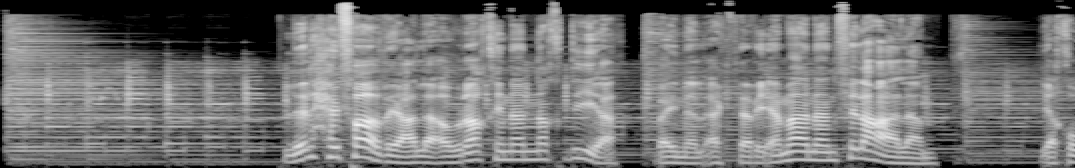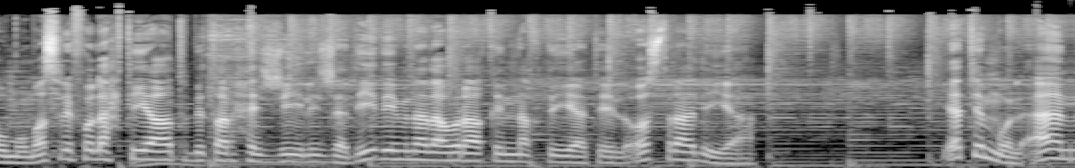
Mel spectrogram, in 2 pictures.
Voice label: radio ad translation arabic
